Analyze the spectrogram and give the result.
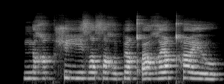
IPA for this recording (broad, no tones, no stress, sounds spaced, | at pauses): ŋ ɪ ʁ i q ʃ iː z e sˤ e ʁ u p e qʼ ʏː ʁ e i̯ qʰ eː u̯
